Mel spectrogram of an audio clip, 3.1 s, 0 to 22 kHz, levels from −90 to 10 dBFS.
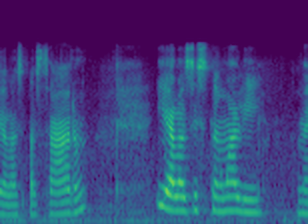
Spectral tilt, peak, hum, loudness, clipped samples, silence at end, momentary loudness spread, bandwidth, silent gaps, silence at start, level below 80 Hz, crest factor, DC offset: -2.5 dB/octave; -4 dBFS; none; -22 LUFS; under 0.1%; 0 s; 21 LU; 10 kHz; none; 0 s; -54 dBFS; 22 dB; under 0.1%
